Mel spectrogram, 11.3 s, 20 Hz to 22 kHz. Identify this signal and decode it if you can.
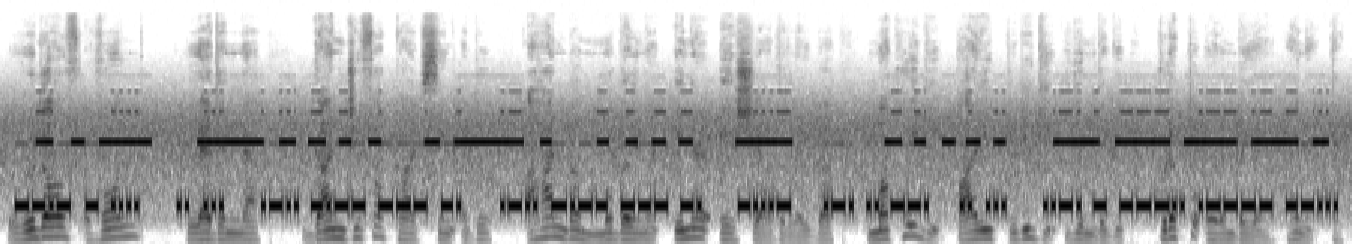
Morse code, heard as a keyed tone, hand-sent with a bug key, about 37 wpm, 660 Hz, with a weaker station near 2040 Hz and speech in Manipuri. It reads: QTH IS LYON LYON <BT> RIG IS FT817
